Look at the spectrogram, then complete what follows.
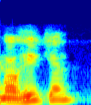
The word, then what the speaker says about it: Mohican: Mohican? How you say that? Eagle? You're saying it right. Huh? You're saying it right. Mohican?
